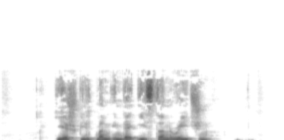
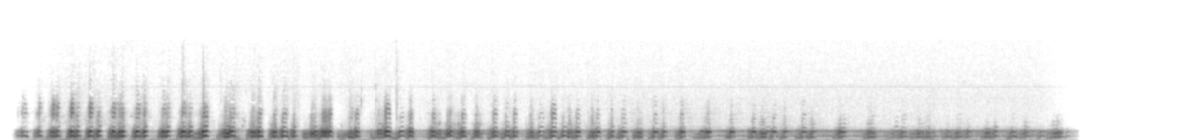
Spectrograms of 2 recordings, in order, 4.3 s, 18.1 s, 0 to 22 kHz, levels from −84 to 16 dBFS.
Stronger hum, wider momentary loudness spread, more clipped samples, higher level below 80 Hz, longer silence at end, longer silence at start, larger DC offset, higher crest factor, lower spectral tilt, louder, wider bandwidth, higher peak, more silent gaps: neither; first, 16 LU vs 13 LU; neither; about the same, -50 dBFS vs -54 dBFS; second, 1.1 s vs 2 s; first, 0.85 s vs 0.25 s; neither; about the same, 26 dB vs 22 dB; about the same, -4 dB/octave vs -3 dB/octave; about the same, -23 LUFS vs -21 LUFS; about the same, 11.5 kHz vs 12 kHz; about the same, -2 dBFS vs -2 dBFS; neither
